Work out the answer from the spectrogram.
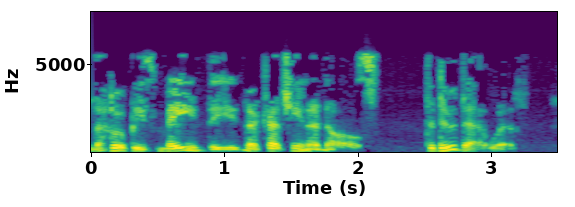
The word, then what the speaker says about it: kachina: had their uh oh god if i could pronounce it right it's k-a-c-h-i-n-a kachina so if i'm mispronouncing that i know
